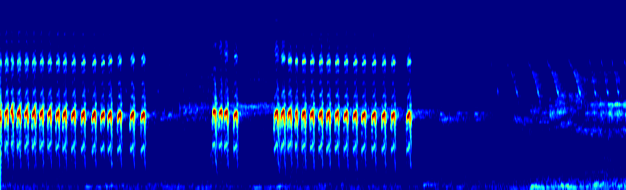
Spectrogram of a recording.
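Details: Vigorous song of a white-crested laughingthrush: bursts of fast, evenly pulsed notes separated by brief pauses, with a short tail of softer chattering at the end.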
